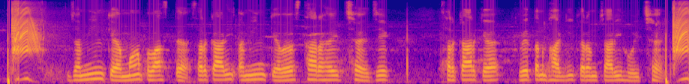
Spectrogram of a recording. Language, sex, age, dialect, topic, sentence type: Maithili, male, 18-24, Angika, agriculture, statement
